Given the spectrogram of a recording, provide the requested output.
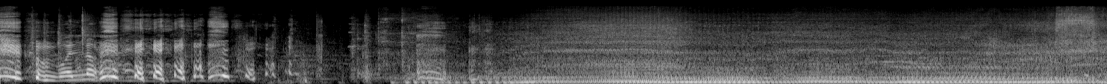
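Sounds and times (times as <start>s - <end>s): small motorcycle engine running: 3.7s - 11.0s.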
